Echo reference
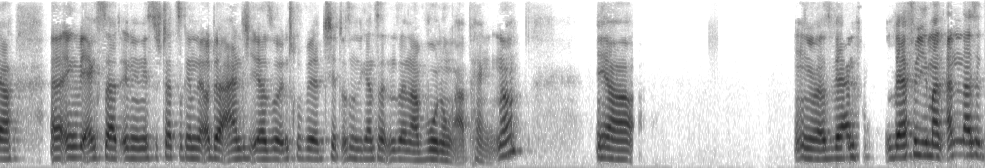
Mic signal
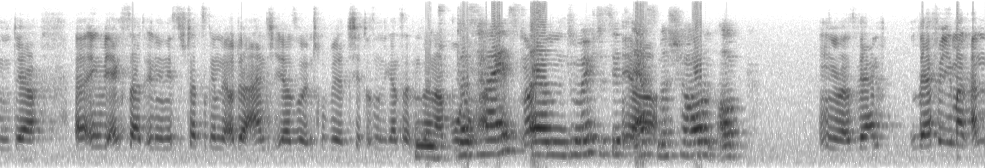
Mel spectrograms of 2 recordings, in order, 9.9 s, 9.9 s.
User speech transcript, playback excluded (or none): Gut, das heißt, ähm, du möchtest jetzt erstmal schauen, ob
